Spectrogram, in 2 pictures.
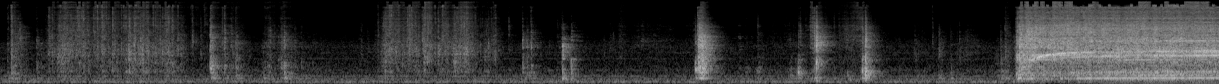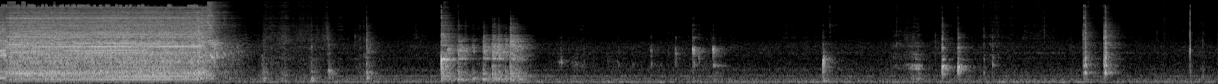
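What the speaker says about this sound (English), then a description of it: "Next, I'm going to grind some more crackers." Crackers being ground into crumbs for a shrimp stuffing topping, a dense, loud grinding roar lasting about four seconds in the middle, set among scattered kitchen clatters and taps.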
